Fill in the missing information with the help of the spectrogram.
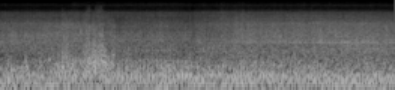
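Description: Steady running noise of a moving vehicle, with heavy wind rumble buffeting the microphone.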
